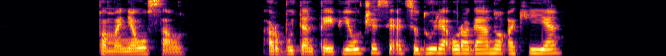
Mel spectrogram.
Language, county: Lithuanian, Vilnius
